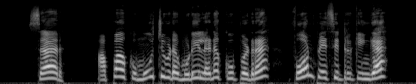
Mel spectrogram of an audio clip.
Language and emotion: Tamil, angry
